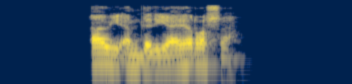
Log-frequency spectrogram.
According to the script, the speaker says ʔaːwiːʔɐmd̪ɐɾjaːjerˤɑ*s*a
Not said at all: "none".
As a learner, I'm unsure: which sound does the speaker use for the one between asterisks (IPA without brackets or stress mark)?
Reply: ʃ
